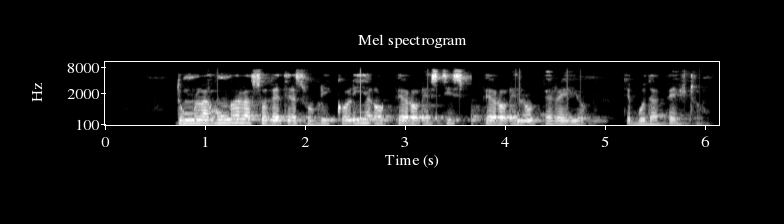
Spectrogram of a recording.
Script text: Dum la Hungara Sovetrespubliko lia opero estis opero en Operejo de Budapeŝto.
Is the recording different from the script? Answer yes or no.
no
